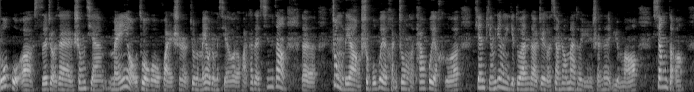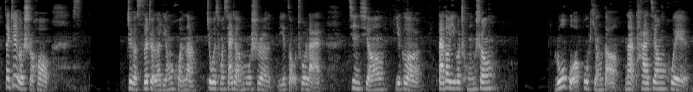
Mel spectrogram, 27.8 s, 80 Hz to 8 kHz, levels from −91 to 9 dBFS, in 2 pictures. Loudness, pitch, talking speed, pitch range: -25 LUFS, 200 Hz, 220 characters per minute, 180-260 Hz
